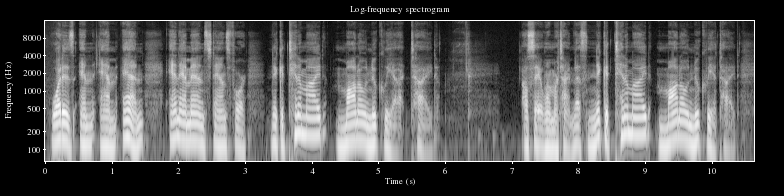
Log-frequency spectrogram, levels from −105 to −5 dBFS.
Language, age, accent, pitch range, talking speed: English, 40-59, American, 120-160 Hz, 95 wpm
